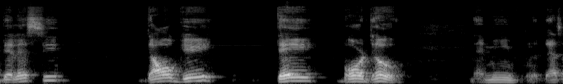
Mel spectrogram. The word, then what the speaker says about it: Dogue de Bordeaux: They call it Dogue do Bordeaux. That's how they say it in French, something like that. Let's see. Dogue de Bordeaux.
